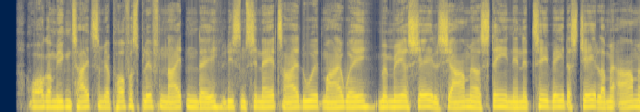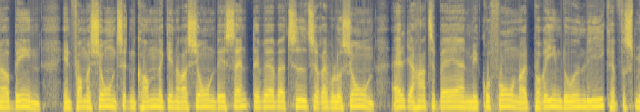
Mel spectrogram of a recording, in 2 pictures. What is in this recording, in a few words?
rap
